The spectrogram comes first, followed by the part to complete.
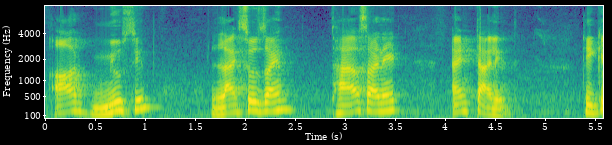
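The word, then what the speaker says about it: ptyalin: The main contents are first है mucin, उसके बाद lysozyme, then after thiocyanate, and last में आएगा टाइलिन जो कि एक एंजाइम है. यहाँ पर पी साइलेंट है.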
